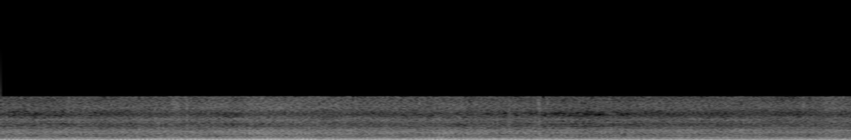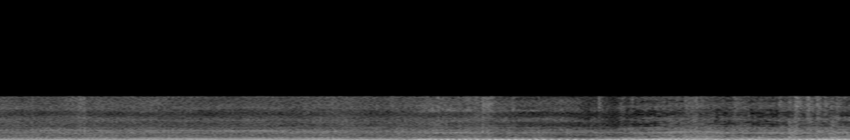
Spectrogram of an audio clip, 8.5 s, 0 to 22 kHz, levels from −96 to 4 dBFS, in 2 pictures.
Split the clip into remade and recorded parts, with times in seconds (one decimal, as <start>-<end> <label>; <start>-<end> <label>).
0.0-0.5 recorded; 0.5-2.0 remade; 2.0-3.2 recorded; 3.2-7.4 remade; 7.4-8.5 recorded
